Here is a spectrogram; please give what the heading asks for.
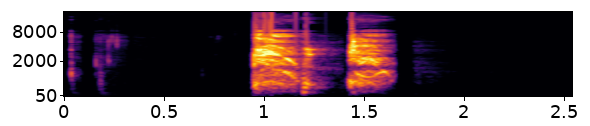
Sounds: Cough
